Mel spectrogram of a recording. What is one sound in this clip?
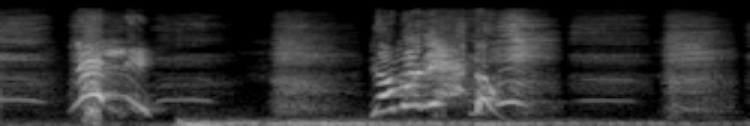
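A young woman screams close by.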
